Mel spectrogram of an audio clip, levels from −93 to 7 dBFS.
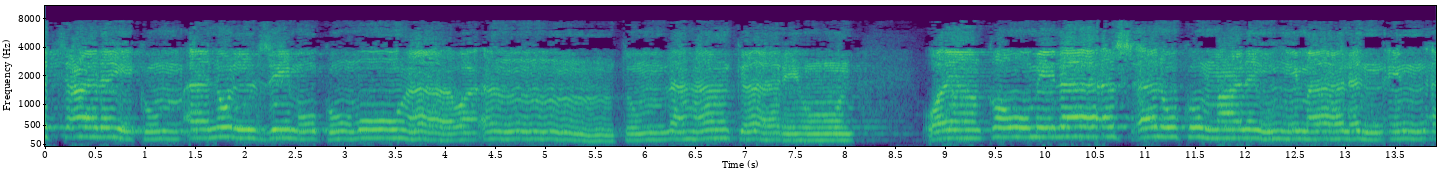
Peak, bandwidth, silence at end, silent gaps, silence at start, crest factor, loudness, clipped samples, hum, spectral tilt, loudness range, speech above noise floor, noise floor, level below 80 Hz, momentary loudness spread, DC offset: -2 dBFS; 8 kHz; 0 s; none; 0 s; 16 dB; -17 LUFS; under 0.1%; none; -3.5 dB/octave; 4 LU; 23 dB; -41 dBFS; -58 dBFS; 7 LU; under 0.1%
